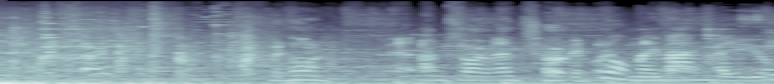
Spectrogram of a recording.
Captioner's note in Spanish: Estruendo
